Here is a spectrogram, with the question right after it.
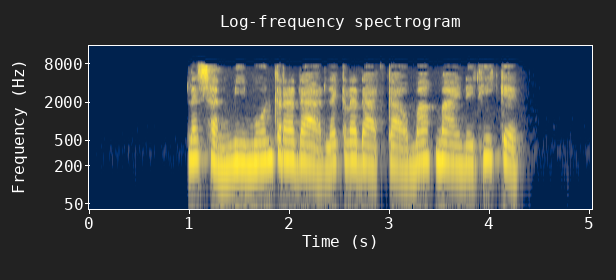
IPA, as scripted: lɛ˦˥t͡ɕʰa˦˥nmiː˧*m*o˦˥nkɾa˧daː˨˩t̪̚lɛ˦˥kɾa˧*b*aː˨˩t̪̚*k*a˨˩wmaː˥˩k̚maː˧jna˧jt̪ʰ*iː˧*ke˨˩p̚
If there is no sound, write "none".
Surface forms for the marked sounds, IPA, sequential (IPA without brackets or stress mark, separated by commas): m, d, k, iː˥˩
